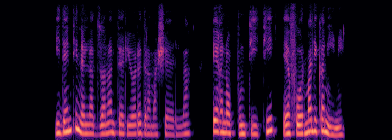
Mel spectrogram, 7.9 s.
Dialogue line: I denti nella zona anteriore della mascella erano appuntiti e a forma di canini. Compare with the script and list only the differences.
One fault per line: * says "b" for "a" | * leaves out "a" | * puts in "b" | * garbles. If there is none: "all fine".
all fine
